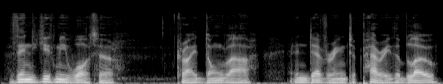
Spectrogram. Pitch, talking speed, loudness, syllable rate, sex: 95 Hz, 150 wpm, -17 LUFS, 5.2 syllables/s, male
